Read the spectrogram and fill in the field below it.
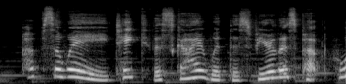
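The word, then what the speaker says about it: Skye: Her name's not Psyche, it's Sky.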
